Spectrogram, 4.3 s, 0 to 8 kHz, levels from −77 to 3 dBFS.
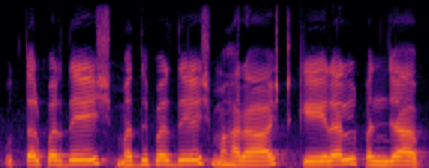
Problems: none marked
